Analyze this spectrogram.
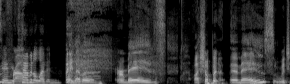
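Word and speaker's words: Hermès: And I was like, "Oh, Hermes. It's like this fancy brand." And they're like, "Why do you call it that?" And I'm like, "It's how they pronounce it on the Italian news channel, okay?"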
